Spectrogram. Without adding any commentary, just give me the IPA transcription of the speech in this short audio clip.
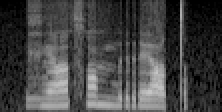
ɣ ɛ̃ sˤ õ m r ɛ tˤ

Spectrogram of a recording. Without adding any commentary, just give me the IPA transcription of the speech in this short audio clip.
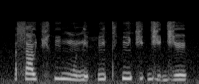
s a˦ ʊ̯ t͡ɕʰ i˦ ŋ ũ˨ n ĩ˦˨ h ĩ˦ tʰ ĩ˦ t͡ɕ ɪ˦ ʔ d͡ʑ ḛ˦˨ d͡ʑ e˦

